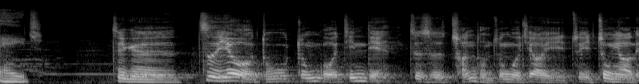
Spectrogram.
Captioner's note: hablan un idioma extranjero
